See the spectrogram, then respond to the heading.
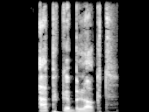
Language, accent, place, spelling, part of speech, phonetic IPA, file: German, Germany, Berlin, abgeblockt, verb, [ˈapɡəˌblɔkt], De-abgeblockt.ogg
- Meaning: past participle of abblocken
